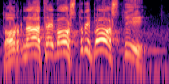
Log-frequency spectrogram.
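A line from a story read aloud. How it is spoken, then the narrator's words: Thunderous voice. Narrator (Italian): tuonò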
